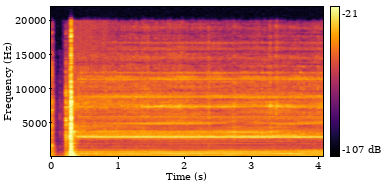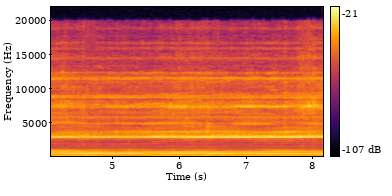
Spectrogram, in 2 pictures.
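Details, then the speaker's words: 1960s Granada VT-800 5-inch reel-to-reel tape recorder on rewind: steady motor whir with high whine and slowly wavering pitch, labored; rewind motor struggling, needs lubrication, other faults possible. "As you can hear, the motor's uh struggling there for for the rewind. Uh again, it needs lubrication, and who knows what else."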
